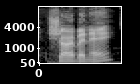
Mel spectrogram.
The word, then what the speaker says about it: Charbonnet: last name got it charbonnet like a Cabernet oh yeah you know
